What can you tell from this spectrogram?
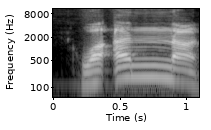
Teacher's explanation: نون کے اوپر شد غنہ کریں گے، لمبا بھی کریں گے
